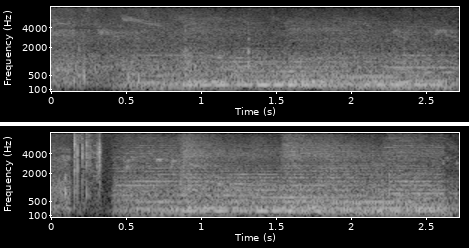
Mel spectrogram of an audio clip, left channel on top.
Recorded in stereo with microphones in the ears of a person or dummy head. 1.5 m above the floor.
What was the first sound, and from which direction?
Singing, 80° right.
